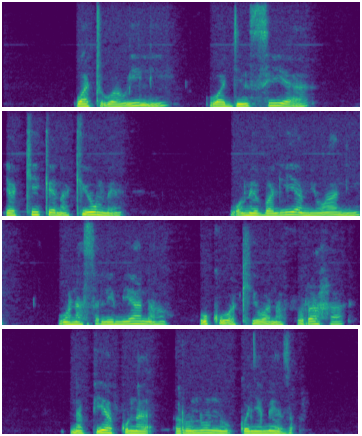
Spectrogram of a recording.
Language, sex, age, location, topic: Swahili, male, 18-24, Kisumu, government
